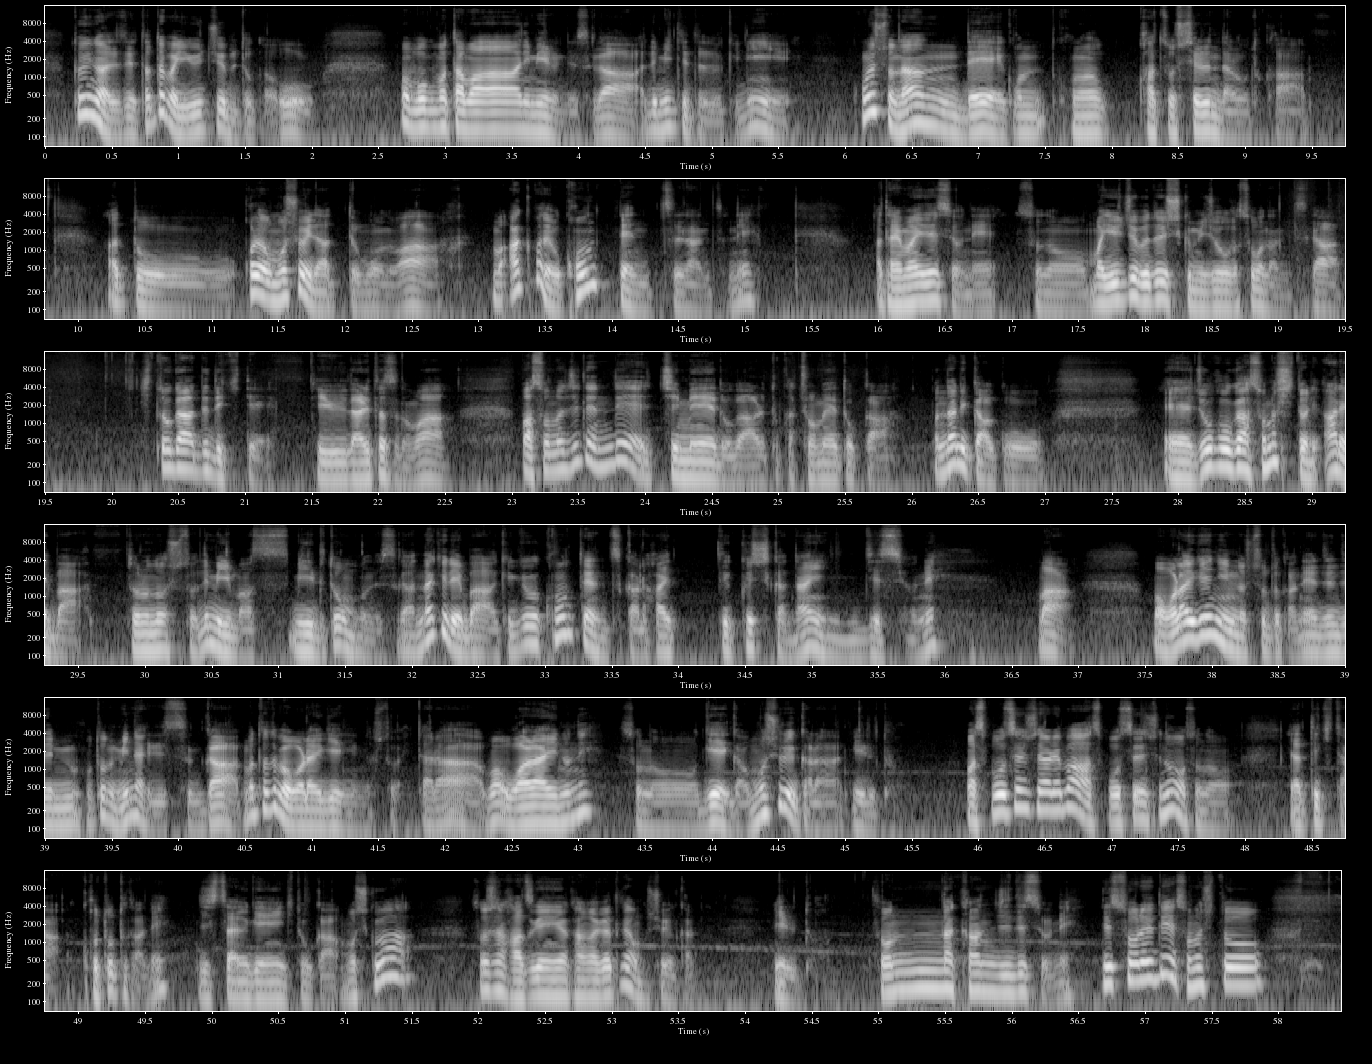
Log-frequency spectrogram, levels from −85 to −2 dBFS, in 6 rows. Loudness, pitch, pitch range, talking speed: -22 LUFS, 110 Hz, 90-135 Hz, 365 characters per minute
